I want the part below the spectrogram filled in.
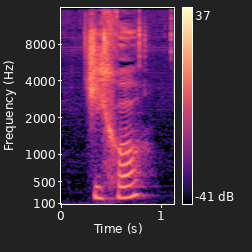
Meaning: quiet, silence
- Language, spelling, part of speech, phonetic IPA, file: Czech, ticho, noun, [ˈcɪxo], Cs-ticho.ogg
